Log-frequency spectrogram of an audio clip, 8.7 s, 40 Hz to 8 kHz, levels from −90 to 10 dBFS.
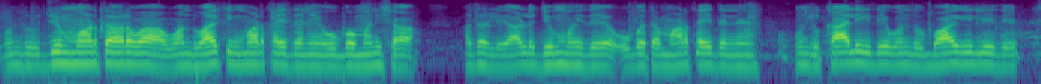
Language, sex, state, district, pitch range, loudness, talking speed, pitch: Kannada, male, Karnataka, Raichur, 135-145 Hz, -19 LUFS, 150 wpm, 140 Hz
